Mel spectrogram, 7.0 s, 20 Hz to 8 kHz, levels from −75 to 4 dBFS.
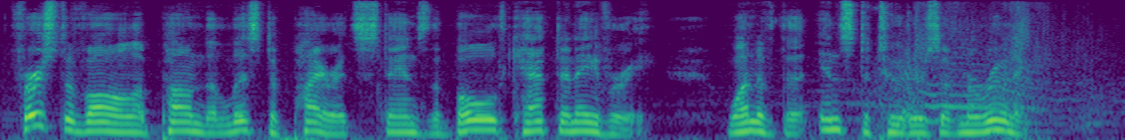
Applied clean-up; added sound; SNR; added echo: none; Race car, auto racing / Accelerating, revving, vroom; 19 dB; none.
